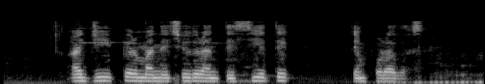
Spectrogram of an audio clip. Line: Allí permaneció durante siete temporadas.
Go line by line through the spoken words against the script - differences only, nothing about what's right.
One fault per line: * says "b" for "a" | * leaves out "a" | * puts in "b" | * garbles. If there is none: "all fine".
all fine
